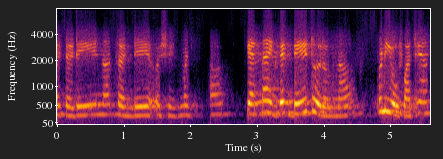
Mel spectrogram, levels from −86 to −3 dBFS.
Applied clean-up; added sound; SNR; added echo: neural separator model SepFormer DNS4.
